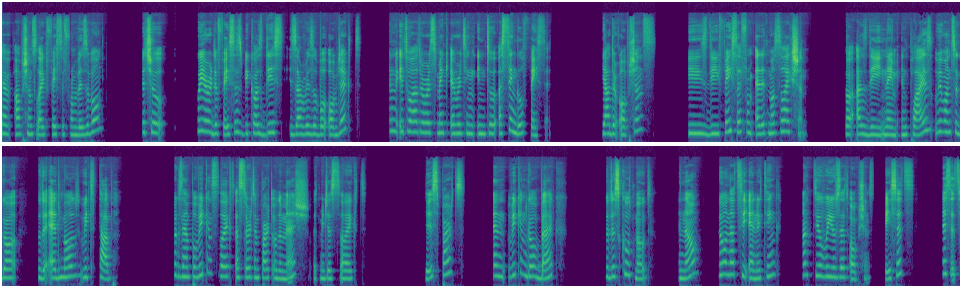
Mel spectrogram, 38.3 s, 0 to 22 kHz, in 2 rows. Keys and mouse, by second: 2.2 ctrl+alt+middle click, 2.7-4.1 alt+middle drag, 6.7 ctrl+alt+middle click, 8.9-9.9 drag, 10.6 click, 11.4-16.1 drag, 17.5 middle click, 18.8 Tab, 21.7 alt+middle click, 22.5 ctrl+alt+middle click, 23.1 alt+middle click, 24.2 c, 30.8-31.6 drag, 32.2 ctrl+alt+middle click, 32.6 alt+middle click, 34.1 middle click, 36.6-38.3 drag.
